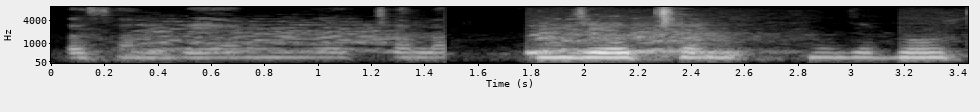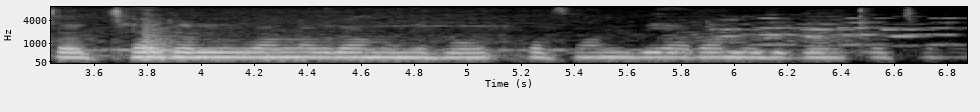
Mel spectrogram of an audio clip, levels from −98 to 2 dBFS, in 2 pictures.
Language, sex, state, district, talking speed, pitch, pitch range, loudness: Hindi, female, Chhattisgarh, Korba, 175 wpm, 220 Hz, 215-220 Hz, -24 LUFS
